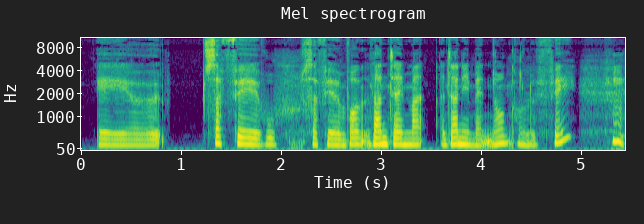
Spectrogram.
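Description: Speech comes at a very slow pace with long, frequent pauses and ordinary pitch variation. The speaker talks in an English accent. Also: woman, medium pitch for a woman. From northern England, near Manchester and Liverpool. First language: English (speaking French). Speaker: church event organiser. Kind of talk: radio interview. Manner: hesitant, many fillers.

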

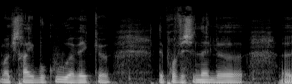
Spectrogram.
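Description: Somewhat breathy with a dark, mellow tone, the voice comes through a very clean recording with a silent background. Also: man. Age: 50s. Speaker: general practitioner. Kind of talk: radio interview. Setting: studio. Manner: hesitant, many fillers.

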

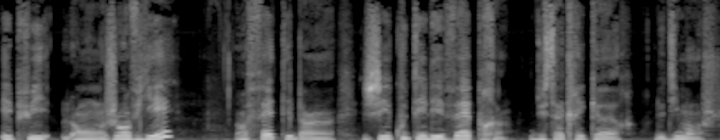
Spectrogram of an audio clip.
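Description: A woman with a fairly low, somewhat breathy voice speaks at a very slow pace, with ordinary pitch variation and long, frequent pauses. The sound is dry and close with no echo, in a very clean recording with a silent background. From western France (Nantes). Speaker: religious sister. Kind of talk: radio interview.

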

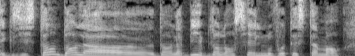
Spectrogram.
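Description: With a dark, mellow tone, a woman speaks in a lively intonation. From Tunisia. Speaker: professor and author. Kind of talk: radio interview.

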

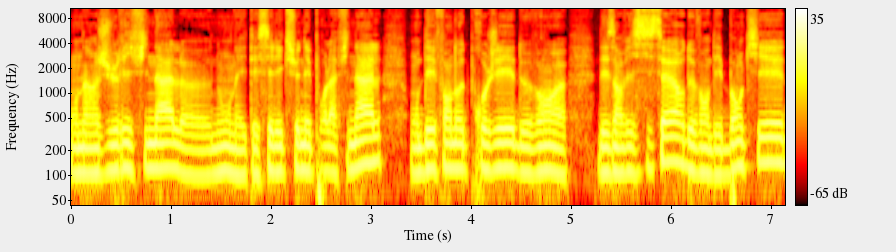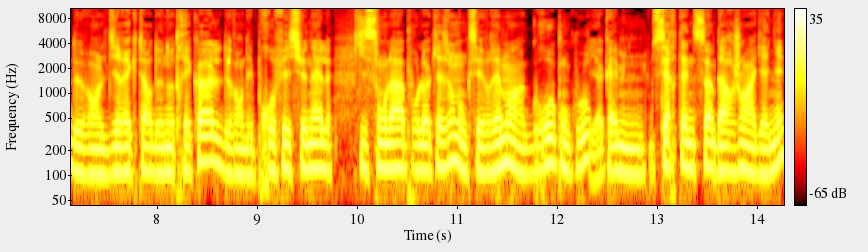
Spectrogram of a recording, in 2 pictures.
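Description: In an unremarkable speaking voice, a man talks at a fairly quick pace with a medium pitch and fairly even intonation. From France, Dijon. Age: 20s. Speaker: entrepreneur, company co-founder. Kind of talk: radio interview.

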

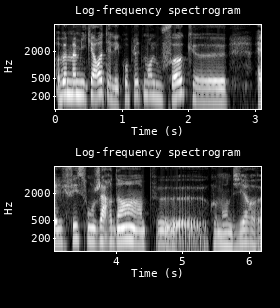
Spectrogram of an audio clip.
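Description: Lively intonation marks the fairly slow speech of a woman with an unremarkable speaking voice. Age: 50s. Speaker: children's book illustrator. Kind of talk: interview.

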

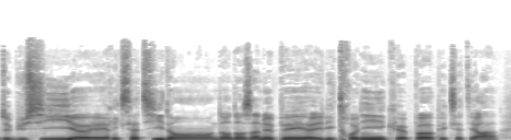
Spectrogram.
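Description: Fairly even intonation from a man at a medium pitch, on a very clean recording with a silent background. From France, Loir-et-Cher (Blois). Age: 20s. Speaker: singer-songwriter. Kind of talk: radio interview. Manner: hesitant, many fillers.

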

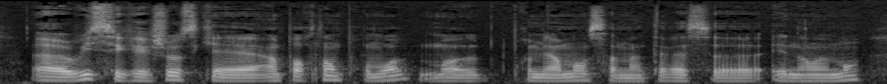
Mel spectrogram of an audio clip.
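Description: This is a man's voice. It sits fairly low in pitch. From Champagne, France. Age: 20s. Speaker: student. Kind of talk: radio interview. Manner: halting.

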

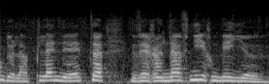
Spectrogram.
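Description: Fairly slow speech from a man, ordinary pitch variation, noticeable background noise behind it. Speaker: history podcast presenter. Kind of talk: scripted narration of Olympic history. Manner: formal, measured, didactic.

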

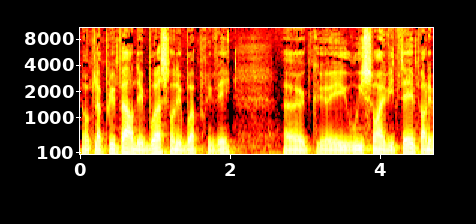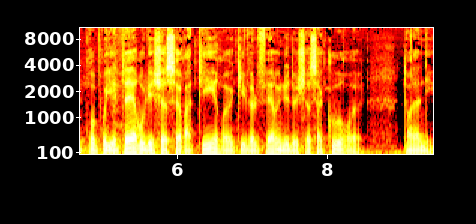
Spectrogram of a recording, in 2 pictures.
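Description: A man's very deep, low voice, dark and mellow in tone, with ordinary pitch variation at a moderate pace on a very clean recording with a silent background. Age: 70s. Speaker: hunting federation official and country doctor. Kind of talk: radio interview.

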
